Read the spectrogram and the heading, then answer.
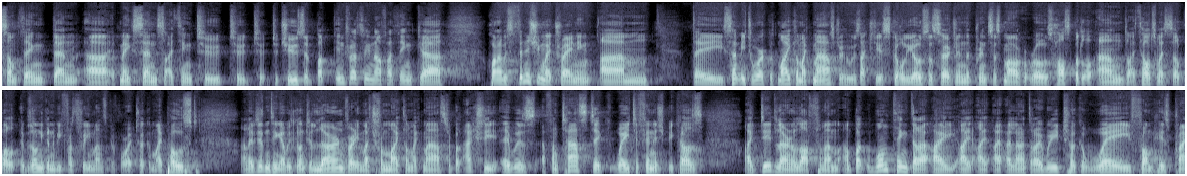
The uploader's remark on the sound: Join us for this special LIVE edition of the Orthohub STORIES podcast. Recorded at the annual BOTA 2023 Congress.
